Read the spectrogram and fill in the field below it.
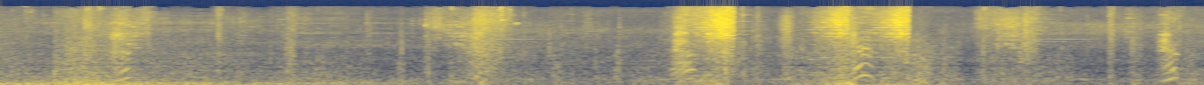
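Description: Swords swish through the air.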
